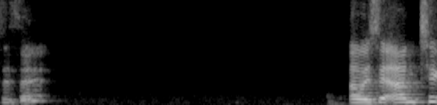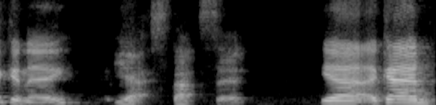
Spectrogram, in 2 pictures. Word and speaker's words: Antigone: Oh, is it Antigone?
